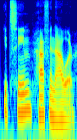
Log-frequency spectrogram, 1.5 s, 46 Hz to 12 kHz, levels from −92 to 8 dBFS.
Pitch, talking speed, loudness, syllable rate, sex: 125 Hz, 195 wpm, -20 LUFS, 4.4 syllables/s, male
